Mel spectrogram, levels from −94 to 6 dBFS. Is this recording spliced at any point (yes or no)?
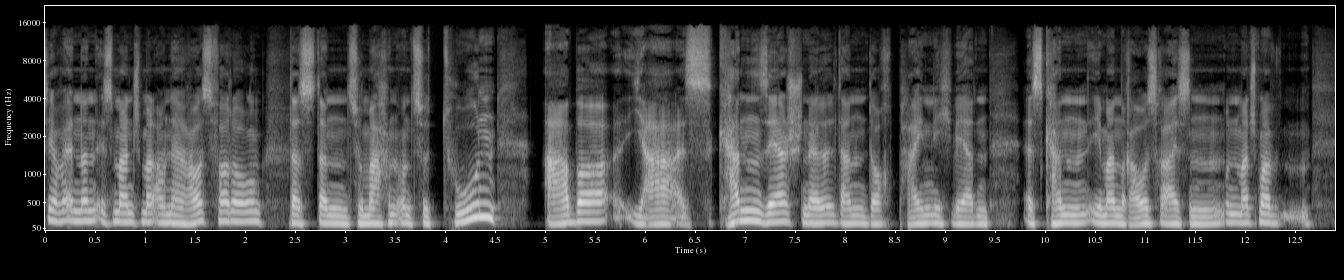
no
